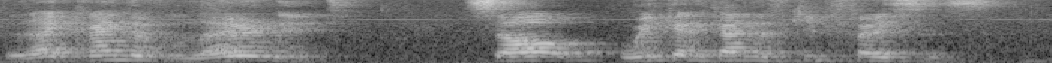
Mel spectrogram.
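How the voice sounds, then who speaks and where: A man speaks high and a little slowly as a guest speaker at a discussion group, giving a lecture-style talk indoors at a talk venue. He goes through numbered points with frequent restarts and repeated words, and his first language is not Chinese. Captured by a distant mic in an echoey room, the audio carries a little hiss or hum.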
